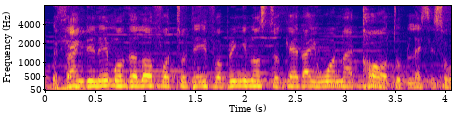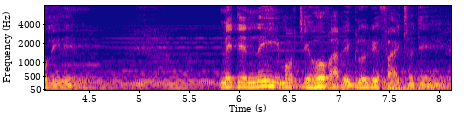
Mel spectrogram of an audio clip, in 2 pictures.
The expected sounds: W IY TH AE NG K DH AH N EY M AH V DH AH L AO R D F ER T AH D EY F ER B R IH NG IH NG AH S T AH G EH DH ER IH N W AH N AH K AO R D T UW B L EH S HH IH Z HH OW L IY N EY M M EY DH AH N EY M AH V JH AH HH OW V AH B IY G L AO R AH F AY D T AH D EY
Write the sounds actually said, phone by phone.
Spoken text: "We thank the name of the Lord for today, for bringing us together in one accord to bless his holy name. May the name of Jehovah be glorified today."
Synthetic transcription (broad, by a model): W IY TH AE NG K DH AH N EY M AH V DH AH L AO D F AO T AH D EY F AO B R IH NG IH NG AH S T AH G EH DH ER IH N W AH N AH K AO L T UW B L EH S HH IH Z HH OW L IY N EY M M EY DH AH N EY M AH V JH AH HH OW V AH B IY G L AO R AH F AY D T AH D EY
